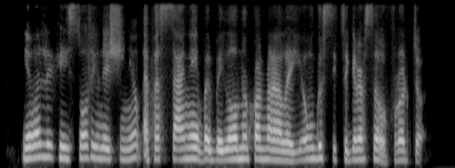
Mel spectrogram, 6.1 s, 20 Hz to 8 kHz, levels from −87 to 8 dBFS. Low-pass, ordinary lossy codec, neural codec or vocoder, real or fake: 7.2 kHz; Opus, 64 kbps; codec, 16 kHz in and 24 kHz out, 0.4 kbps, LongCat-Audio-Codec, four codebook decoder; fake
